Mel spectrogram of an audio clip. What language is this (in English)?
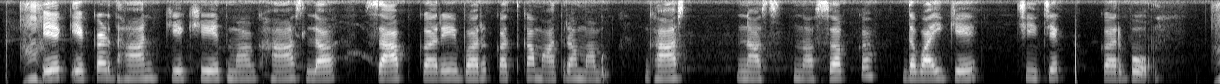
Chhattisgarhi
